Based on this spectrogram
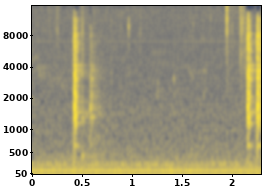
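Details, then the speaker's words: Electronic EGR valve actuator, cleaned and refitted with cooler after coolant pipes flushed, tested on 12 volts: quiet hum with crisp, quick snappy clicks as the valve moves freely; normal operation, job done. "and it's a nice quick snappy action exactly as it's supposed to be so that is job done and everything's back to normal"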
